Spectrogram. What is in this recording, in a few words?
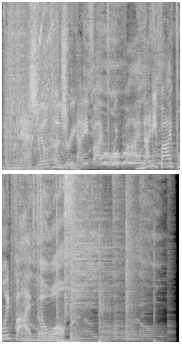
Imaging Country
